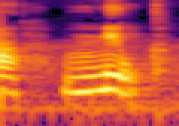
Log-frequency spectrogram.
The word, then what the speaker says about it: milk: นั่น เอง นะ คะ ไม่ อ่าน ว่า มิล นะ คะ แต่ อ่าน ว่า หมิว หมิว m i l K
